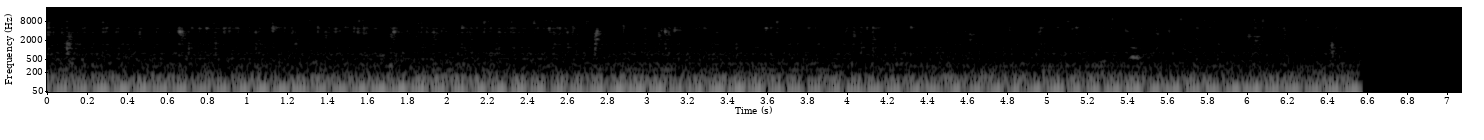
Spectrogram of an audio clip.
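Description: Chicken frying in hot oil in a small steel pot: a steady sizzle with many small crackles. It cuts off suddenly near the end.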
